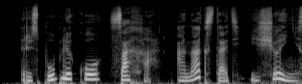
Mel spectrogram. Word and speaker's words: Саха: Собственно, да, ударение должно было быть республика Саха, а не республика Саха.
